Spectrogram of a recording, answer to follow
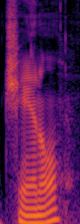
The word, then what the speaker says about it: CHNNLL: I lead a band in Chicago by the stage moniker CHNNLL. But not spelled like channel.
